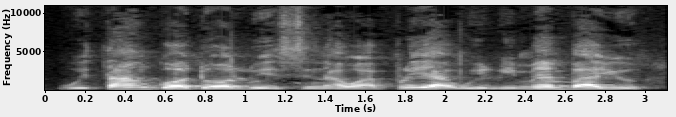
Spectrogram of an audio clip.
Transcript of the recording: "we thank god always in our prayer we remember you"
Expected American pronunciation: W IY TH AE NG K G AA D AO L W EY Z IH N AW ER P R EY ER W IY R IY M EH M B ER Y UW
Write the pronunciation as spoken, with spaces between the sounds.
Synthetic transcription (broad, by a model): W IY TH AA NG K G AA D AO L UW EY S IH N AW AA P R EY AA W IY R IY M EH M B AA Y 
